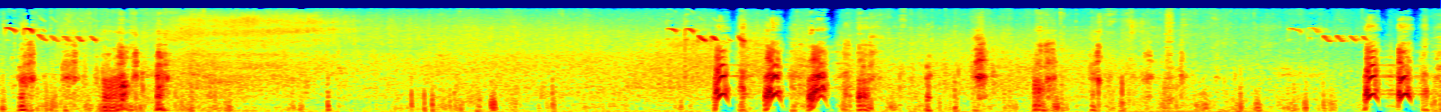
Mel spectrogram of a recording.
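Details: Cairn Terrier frisking in the snow, barking in scattered bursts over steady background hiss, with a quieter middle stretch and short high chirping tones at the start, middle and end.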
